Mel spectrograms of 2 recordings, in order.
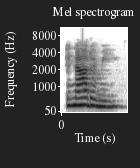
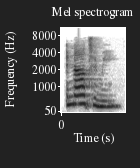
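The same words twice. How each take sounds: First: The middle t sounds like a soft d. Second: The middle t sounds like a clear t.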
